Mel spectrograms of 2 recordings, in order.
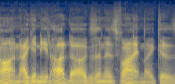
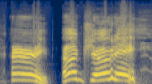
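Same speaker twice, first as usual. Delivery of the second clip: very high-pitched, loud little character voice; 7 dB louder than usual. Presenting a handmade bun craft and voicing it: voicing hot dog bun Chody. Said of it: "and he goes".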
